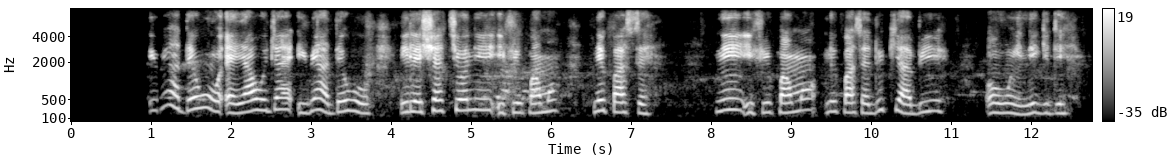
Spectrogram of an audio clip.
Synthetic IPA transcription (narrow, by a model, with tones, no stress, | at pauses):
i˨wi˨˦a˦˨de˨˦wo˦˨ɛ˨ja˨˦o˦d͡ʒɛ˦i˦˨wi˨˦a˦˨de˨˦wo˦˨i˧le˧ʃɛ˦ti˦o˦nĩ˦i˦˨fi˨˧k͡pa˧˦mɔ̃˦ | nĩ˦k͡pa˧sɛ˨ | nĩ˦i˦˨fi˨˧k͡pa˨˧˦mɔ̃˦nĩ˦k͡pa˧sɛ˨du˦ki˦a˨bi˨˦ | o˧wũ˧i˨nĩ˨˦ɡi˧de˧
